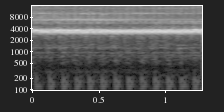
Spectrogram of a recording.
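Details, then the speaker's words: Motorcycle, kick-started after fixing dead battery and missing fuse box; steady shrill high buzz over a fast, even single-cylinder idle comes from the failed flasher relay, which is to be replaced with a new one. "So friends, కిర్రన్ sound flasher చేస్తుంది."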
